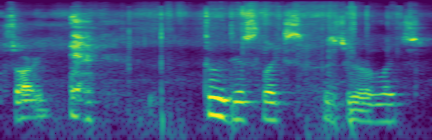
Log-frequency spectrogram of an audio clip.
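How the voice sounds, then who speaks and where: A woman's voice: on the low side, steady tone, takes it slowly, creaky. Offhand female voice on a noisy recording. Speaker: video creator reacting to videos. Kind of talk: casual unscripted reaction commentary. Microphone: phone or device mic during screen recording. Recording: noisy home screen-recording audio with clicks.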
